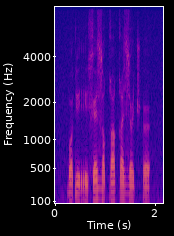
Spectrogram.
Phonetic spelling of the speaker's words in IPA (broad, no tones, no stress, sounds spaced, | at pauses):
ɓ ɔ ɗ i r i x ɛ z ɔ q ɛ q i z œ t͡ʃʼ œ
